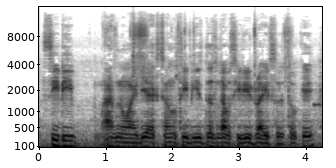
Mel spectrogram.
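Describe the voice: A man with a low pitch talks at a fairly quick pace using fairly even intonation.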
